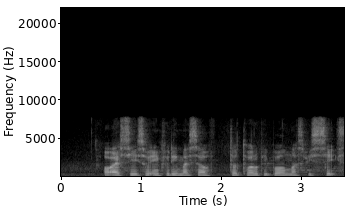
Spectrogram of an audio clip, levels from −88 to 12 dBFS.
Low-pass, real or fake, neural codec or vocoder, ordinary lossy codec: none; real; none; none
